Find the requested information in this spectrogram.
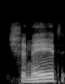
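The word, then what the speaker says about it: Sinéad: I think pre 90s not many people knew how to pronounce this name um CAD is it it gets butchered a few times when call into the office this is our head of reservations it's chenet is the the name you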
